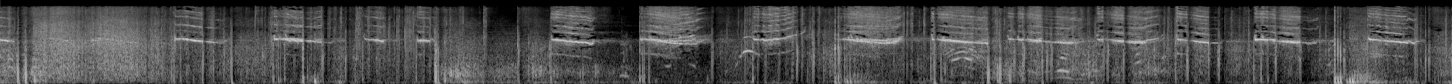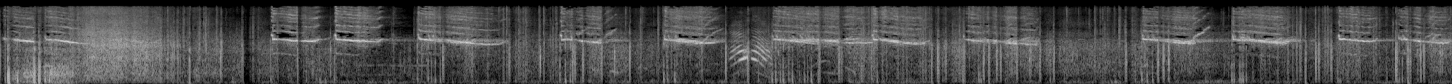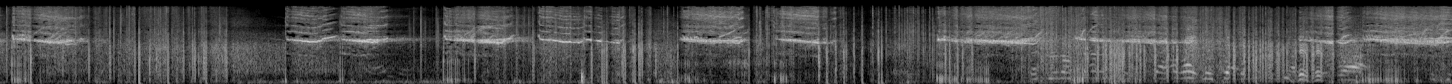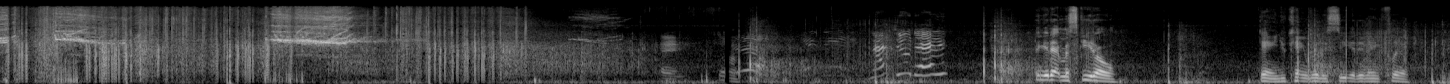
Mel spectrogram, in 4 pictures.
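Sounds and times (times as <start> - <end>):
fireworks popping and crackling: 0.0 - 58.0.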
